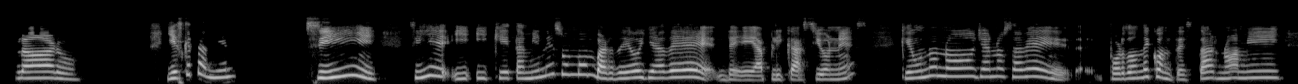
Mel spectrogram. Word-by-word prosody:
Claro. 290 -4 +4 0.8
Y 275 - +5
es 295 - +1
que 460 - -2
también 345 -8 0 0.8
Sí, 330 - +4 0.3
sí, 315 0 -1 0.3
y 265 +1 -4
y 285 -1 -5
que 290 0 -3
también 285 +3 -2
es 475 +3 -5
un 465 0 -3
bombardeo 285 -4 +2
ya 305 -2 0
de 330 -3 +3
de 210 -1 -2
aplicaciones, 235 - -2 0.3
que 285 0 -1
uno 330 +7 -1
no, 380 0 +1
ya 360 0 -2
no 370 0 -4
sabe, 350 -4 -1
eh, - - -17 0.3
por 255 0 -2
dónde 295 +5 +1
contestar, 275 -3 -1
¿no? 275 +2 -2
A 305 - 0
mí, 310 +1 -3
300 Hz, 145 wpm, -23 LUFS, 275-345 Hz, 0.8 s, Y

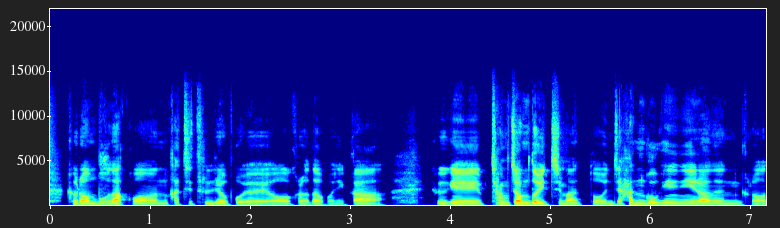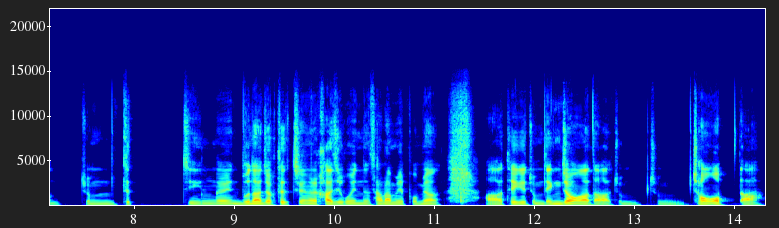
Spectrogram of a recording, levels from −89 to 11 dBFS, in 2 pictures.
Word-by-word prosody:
그런 125 0 +2
문화권같이 105 -2 -1
들려 95 +2 -3
보여요. 85 +1 -3
그러다 100 +1 -3
보니까 85 +1 -3 0.5
그게 100 -1 +1
장점도 165 +11 +4
있지만 90 +3 -1
또 100 -1 -5
인제 90 -2 -4
한국인이라는 135 - -2
그런 90 +6 -8 0.2
좀 95 -1 -10
특징을 125 - -7
문화적 110 +1 +4
특징을 120 -4 0
가지고 110 +2 +3
있는 100 -2 -6
사람이 130 +4 0
보면 95 +1 -2 0.5
'아 - - 0
되게 100 0 +2
좀 95 0 -9
냉정하다. 100 -6 +5
좀 85 -2 -16
좀 - - -15 0.2
정 - - +6
없다.' 80 0 +2
100 Hz, 295 characters per minute, -27 LUFS, 90-115 Hz, 0.5 s, 정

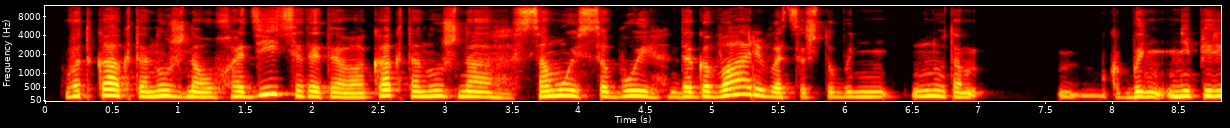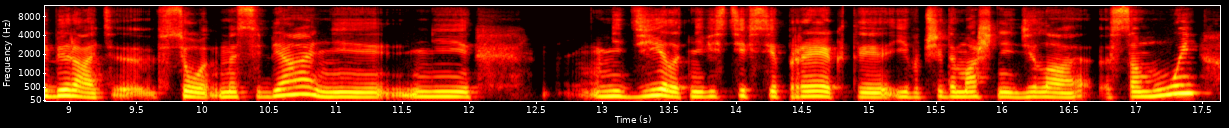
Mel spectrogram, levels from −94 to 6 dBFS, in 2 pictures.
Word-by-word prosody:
вот 190 +3 -2
как-то 210 -5 +3
нужно 175 -3 +2
уходить 180 - +1
от 185 -1 -2
этого, 155 -3 0
как-то 205 +1 0
нужно 185 -3 0 0.2
самой 195 +2 +3
с 205 +1 -2
собой 175 -2 0
договариваться, 170 0 +1
чтобы 160 +2 -7
н 170 0 -5
ну, 195 0 0
там 160 -3 -4 0.6
м, 205 -2 -11
как 150 -1 -13
бы 175 +3 +2
н 170 - -1
не 190 +1 +4
перебирать, 195 -5 +2
э, 215 - -8
всё 170 -5 0
на 165 +1 -2
себя, 210 +10 +1
не 165 -3 +1
не 175 - -1 0.8
не 185 +1 -1
делать, 175 +1 +3
не 170 -1 +1
вести 180 +3 -5
все 185 -3 -4
проекты 165 -3 0
и 170 0 -5
вообще 155 +3 -5
домашние 170 -1 -1
дела 155 -1 -2
самой. 210 - +3
175 Hz, 135 wpm, -20 LUFS, 165-195 Hz, 0.8 s, не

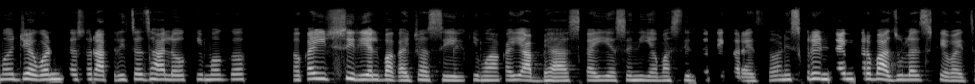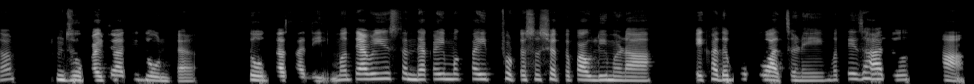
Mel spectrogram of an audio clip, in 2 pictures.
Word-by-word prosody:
मग 240 +1 -1
जेवण 235 -1 +4
तसं 235 +1 -5
रात्रीचं 220 +2 +1
झालं, 230 -2 +1
की 230 - -5
मग 225 +1 -3 0.7
काही 260 +1 +5
सीरियल 220 -4 +4
बघायचं 190 -1 0
असेल 195 -2 -2
किंवा 195 -2 -1
काही 205 +1 -1
अभ्यास 180 0 +1
काही 190 0 -1
असे 190 +2 -3
नियम 190 -2 -1
असतील 190 +1 -5
तर - - -11
ते - - -4
करायचं 170 0 -5
आणि 215 +2 -1
स्क्रीन 260 0 +2
टाईम 255 0 +5
तर 255 - +2
बाजूलाच 210 -2 +3
ठेवायचा 180 +2 -4 0.6
झोपायच्या 195 +1 +1
आधी 215 +2 -3
2 180 -4 0
टा 155 0 -1 0.6
2 195 -3 +3
तास 195 - +3
आधी. 160 -3 -6
मग 215 +1 -1
त्यावेळी 250 +2 +6
संध्याकाळी 245 -1 0
मग 245 0 0
काही 240 -1 +1 0.2
छोटंसं 225 -3 -2
शतपावली 205 -3 +1
म्हणा, 185 -3 +2 0.5
एखादं 215 +2 +2
बुक 240 -1 -12 0.2
वाचणे 180 -2 +1
मग 205 +2 -7
ते 255 -1 -1
झालं 245 -4 +1 0.4
हां, - - +3
210 Hz, 150 wpm, -24 LUFS, 190-235 Hz, 0.7 s, त्यावेळी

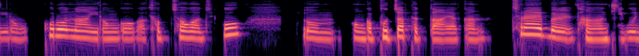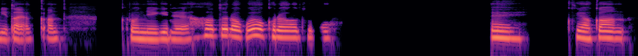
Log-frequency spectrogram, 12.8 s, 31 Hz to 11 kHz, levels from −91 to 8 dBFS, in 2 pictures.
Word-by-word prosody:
이런 190 -1 -7
"코로나 245 -6 +4
이런 190 0 -3
거가 185 -1 -3
겹쳐 210 +2 -1
가지고 270 +10 +1 0.6
좀 185 -3 -2 0.2
뭔가 195 -2 +1
붙잡혔다. 195 -4 +2
약간 175 +1 -4 0.3
트랩을 270 - +5
당한 180 -1 0
기분이다." 190 -1 -2
약간 185 +2 -7 0.6
그런 195 -2 -2
얘기를 180 0 -3
하더라고요. 255 +1 0
그래 230 -4 0
가지고 215 -1 -7 1.5
예. 200 -2 -1 0.4
그 225 - -5
약간 200 0 0
195 Hz, 250 characters per minute, -22 LUFS, 185-225 Hz, 1.5 s, 트랩을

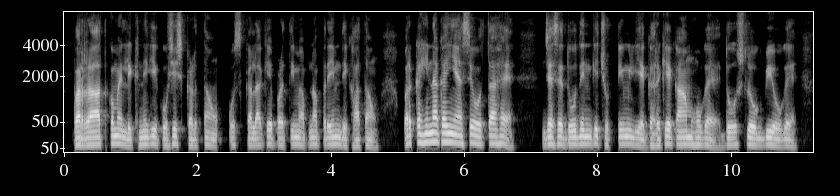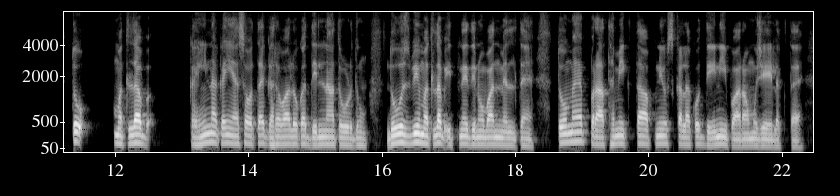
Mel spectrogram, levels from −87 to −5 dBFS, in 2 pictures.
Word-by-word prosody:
पर 105 +1 +6
रात 105 +2 +5
को 125 - +1
मैं 120 -1 +3
लिखने 105 +2 -2
की 115 +1 -1
कोशिश 100 +5 -3
करता 95 +2 -4
हूँ, 95 -4 -5
उस 105 0 -4
कला 100 0 0
के 115 - +1
प्रति 100 +2 -3
मैं 110 -1 -1
अपना 105 +2 -4
प्रेम 110 +2 -1
दिखाता 90 0 -4
हूँ, 85 -6 -6 0.4
पर - - +3
कहीं 140 0 +3
न - - +5
कहीं 145 -1 +4
ऐसे 125 +1 +1
होता 120 -1 +2
है, 115 -8 -2 0.4
जैसे 115 +2 +2
2 110 +3 0
दिन 115 0 +1
की 120 - -1
छुट्टी 115 +1 -5
मिली 115 -3 -1
है, 95 - +2
घर 95 +4 -2
के 120 +2 +1
काम 110 -1 +1
हो 105 0 -1
गए, 90 -8 -3
दोस्त 105 +5 -3
लोग 100 -3 +2
भी 110 +1 +1
हो 95 -3 +1
गए। 90 -3 -4 0.4
तो, - - +3 0.4
मतलब 125 0 +4 0.6
कहीं 110 +4 0
न 140 0 +3
कहीं 130 0 0
ऐसा 120 +2 -1
होता 120 +1 0
है 125 - 0
घरवालों 115 +1 +1
का 120 - 0
दिल 105 -1 -2
ना 110 0 +1
तोड़ 105 -2 0
दूँ, 100 +1 -5 0.3
दोस्त 130 +1 +5
भी 140 +2 +6
मतलब 125 -1 +3
इतने 120 +1 -1
दिनों 110 -1 0
बाद 110 0 +3
मिलते 105 -2 -2
हैं, 95 -2 -5 0.3
तो 135 +1 +4
मैं 150 +2 +2
प्राथमिकता 120 +1 0
अपनी 120 +1 -2
उस 120 0 -4
कला 110 -2 +1
को 115 - -1
दे 105 -2 -3
नहीं 115 0 +1
पा 95 -1 +2
रहा 95 0 -1
हूँ 95 - -1
मुझे 95 -1 -1
ये 90 - 0
लगता 90 0 -7
है। - - -6
110 Hz, 215 wpm, -23 LUFS, 100-120 Hz, 0.6 s, पर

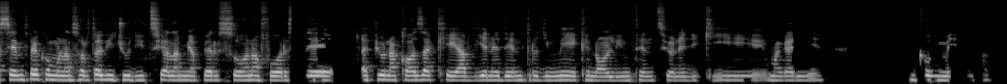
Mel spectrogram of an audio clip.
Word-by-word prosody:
sempre 220 +1 +5
come 220 -1 +2
una 200 0 +3
sorta 210 +2 +3
di 220 0 +2
giudizio 210 +1 0
alla 200 -1 +2
mia 200 -1 0
persona 200 0 +1
forse 195 0 +1 0.2
è 210 - -1
più 220 +1 +2
una 200 -1 +2
cosa 205 +1 +2
che 205 -2 0
avviene 195 +1 +1
dentro 195 +1 -1
di 195 0 -3
me, 195 0 +1
che 200 - -4
non 185 -1 0
l'intenzione 190 0 -4
di 190 +1 -10
chi 200 0 -6
magari 195 0 -4 0.8
mi 210 - -5
commenta. 200 0 -4
200 Hz, 160 wpm, -24 LUFS, 195-205 Hz, 0.8 s, sempre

